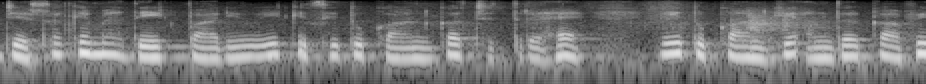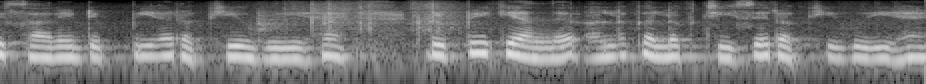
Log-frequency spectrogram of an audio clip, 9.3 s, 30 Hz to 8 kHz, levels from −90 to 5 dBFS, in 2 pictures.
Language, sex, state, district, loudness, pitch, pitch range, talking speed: Hindi, female, Delhi, New Delhi, -18 LUFS, 190 Hz, 180-205 Hz, 220 wpm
